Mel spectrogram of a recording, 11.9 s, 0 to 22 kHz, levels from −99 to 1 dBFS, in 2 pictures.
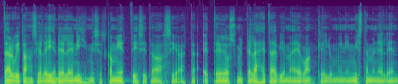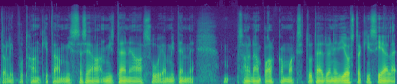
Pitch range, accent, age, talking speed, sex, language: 85-100 Hz, native, 20-39, 180 wpm, male, Finnish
